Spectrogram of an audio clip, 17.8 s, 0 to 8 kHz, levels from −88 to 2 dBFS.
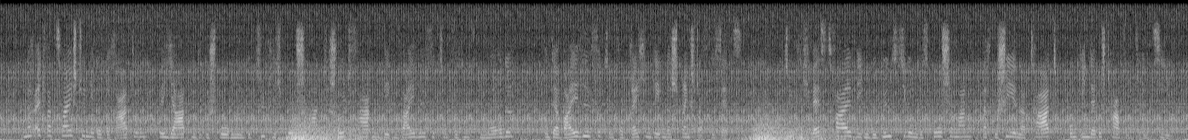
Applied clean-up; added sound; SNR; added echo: none; Thunder + Bus / Engine; -2 dB; none.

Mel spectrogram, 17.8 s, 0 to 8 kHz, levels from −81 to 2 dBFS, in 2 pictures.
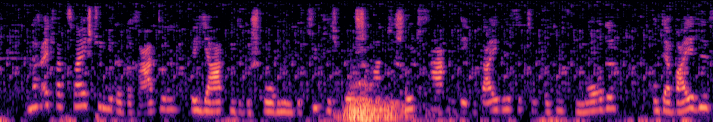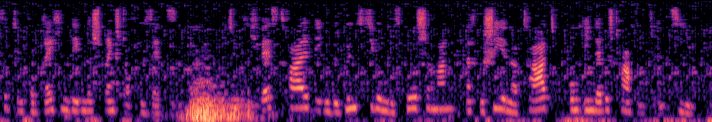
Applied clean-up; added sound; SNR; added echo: classical method Wiener filter.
